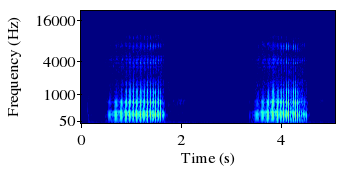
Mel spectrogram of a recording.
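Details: Frankie, an Aussie Bulldog, keeps snoring even when woken: two long, loud, rattling breaths about three seconds apart, each roughly a second long, quiet gaps between; heavy snoring.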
